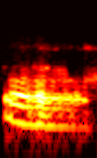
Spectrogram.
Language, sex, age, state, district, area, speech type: Hindi, male, 60+, Bihar, Madhepura, rural, conversation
